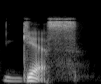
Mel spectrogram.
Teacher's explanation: we are used to seeing GU, but not pronouncing the U or making any lip rounding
